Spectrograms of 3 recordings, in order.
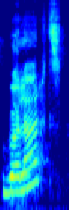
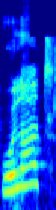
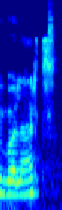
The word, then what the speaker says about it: Wullaert: Tessa, how do I pronounce your last name so I don't completely butcher it? Well, in my language, it's Wullaert, but like in German, well, when I played in Germany, they said like Wullaert or something.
